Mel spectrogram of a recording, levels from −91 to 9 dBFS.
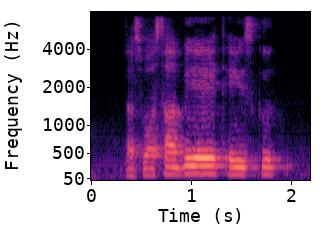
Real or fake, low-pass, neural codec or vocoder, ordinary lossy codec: fake; 7.2 kHz; codec, 16 kHz, 4 kbps, FreqCodec, smaller model; none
